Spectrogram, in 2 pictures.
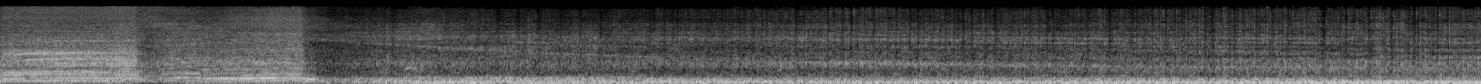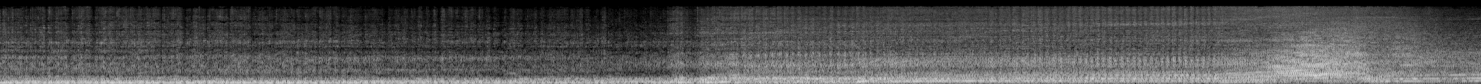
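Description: Fox-body Mustang no-prep drag car's engine revving in rising blips, then running at a steady low note for most of the time. Near the end it revs up again, loudest as the car pulls away.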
